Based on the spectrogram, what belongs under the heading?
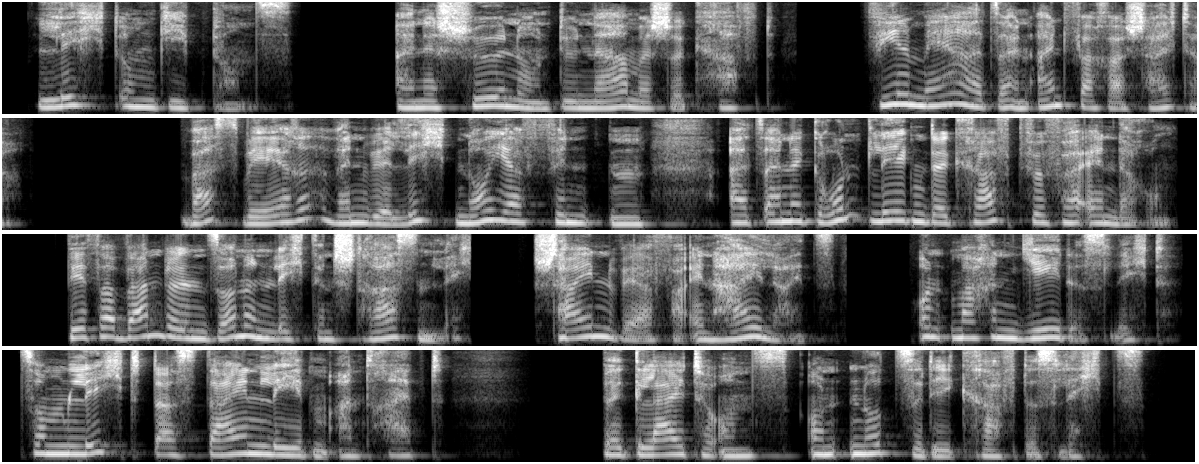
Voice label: German VO, Werbung Energie, Commercial; Ledvance

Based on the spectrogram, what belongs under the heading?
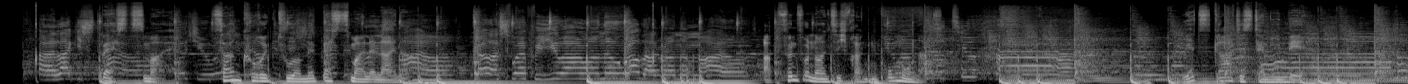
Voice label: COMMERCIAL OFF; Bestsmile TVC; LOFT VOICES

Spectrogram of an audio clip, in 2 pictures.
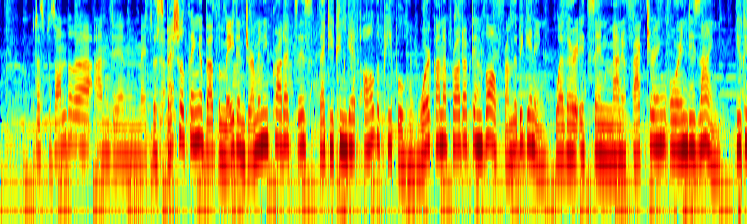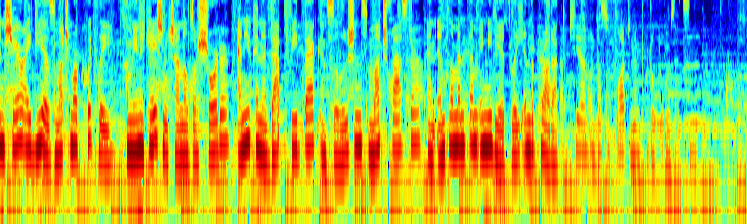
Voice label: ENG OVERLAY; Vaude

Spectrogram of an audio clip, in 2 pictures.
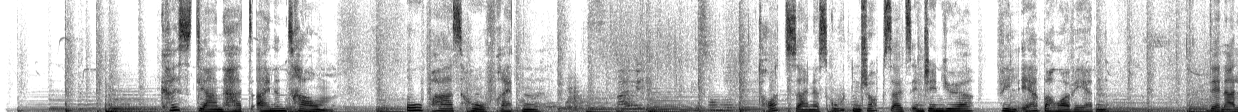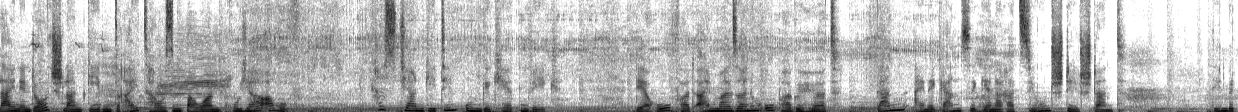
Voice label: German Documentary Narrative short

